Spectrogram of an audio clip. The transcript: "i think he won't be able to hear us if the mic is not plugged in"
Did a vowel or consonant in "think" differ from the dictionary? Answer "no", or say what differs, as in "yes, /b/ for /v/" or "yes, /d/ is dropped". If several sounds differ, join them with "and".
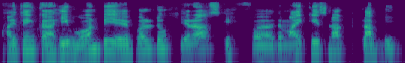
yes, /t/ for /θ/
